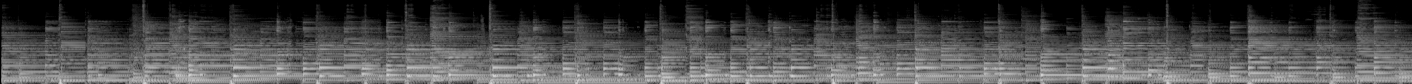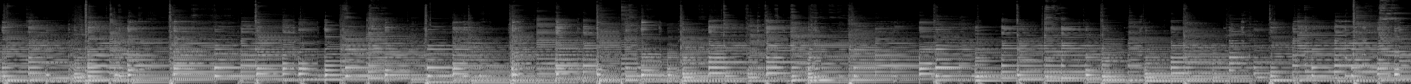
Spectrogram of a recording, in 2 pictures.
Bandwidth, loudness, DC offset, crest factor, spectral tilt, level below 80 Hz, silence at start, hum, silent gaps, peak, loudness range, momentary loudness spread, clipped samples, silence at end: over 20 kHz; -20 LUFS; under 0.1%; 16 dB; -5.5 dB/octave; -34 dBFS; 0 s; none; none; -2 dBFS; 2 LU; 4 LU; under 0.1%; 0 s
